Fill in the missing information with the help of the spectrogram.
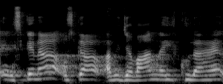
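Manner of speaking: ordinary talk, nothing marked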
